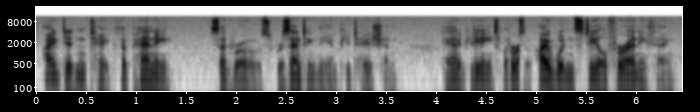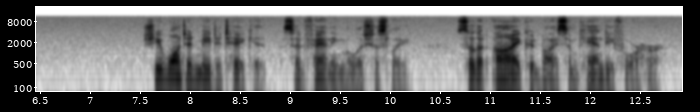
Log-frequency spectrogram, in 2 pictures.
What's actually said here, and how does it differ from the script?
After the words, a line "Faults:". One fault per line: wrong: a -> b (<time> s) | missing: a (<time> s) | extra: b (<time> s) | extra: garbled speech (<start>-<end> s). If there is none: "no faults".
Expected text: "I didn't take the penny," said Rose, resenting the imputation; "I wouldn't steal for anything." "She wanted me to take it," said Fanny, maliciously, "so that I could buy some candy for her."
"I didn't take the penny," said Rose, resenting the imputation; [garbled] "I wouldn't steal for anything." "She wanted me to take it," said Fanny, maliciously, "so that I could buy some candy for her."
Faults:
extra: garbled speech (4.0-5.0 s)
